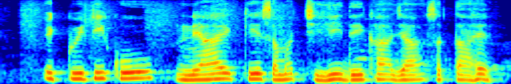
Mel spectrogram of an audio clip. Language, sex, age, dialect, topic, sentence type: Hindi, male, 25-30, Kanauji Braj Bhasha, banking, statement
